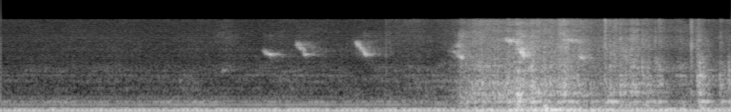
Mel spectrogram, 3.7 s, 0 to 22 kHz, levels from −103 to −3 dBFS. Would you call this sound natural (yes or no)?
no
